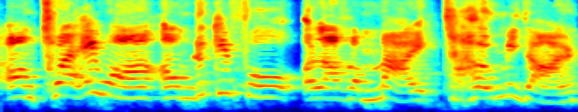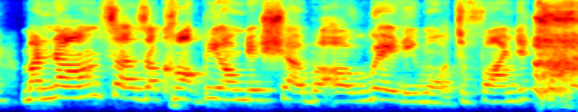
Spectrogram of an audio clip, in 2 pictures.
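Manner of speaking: high put-on British reality-show accent; British Love Island contestant. Mimicking Love Island contestants, trashy British accent. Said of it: "like, Love Island".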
